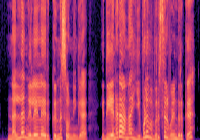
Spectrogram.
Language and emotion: Tamil, angry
